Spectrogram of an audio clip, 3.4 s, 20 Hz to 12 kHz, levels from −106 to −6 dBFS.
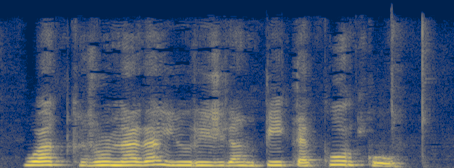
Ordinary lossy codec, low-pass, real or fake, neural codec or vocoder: AAC, 48 kbps; 10.8 kHz; fake; codec, 44.1 kHz, 3.4 kbps, Pupu-Codec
